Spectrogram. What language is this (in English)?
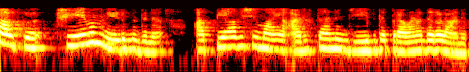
Malayalam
